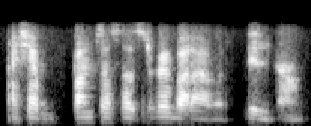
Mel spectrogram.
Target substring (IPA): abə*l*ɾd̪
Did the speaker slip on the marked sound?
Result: yes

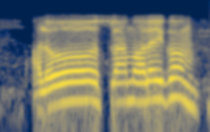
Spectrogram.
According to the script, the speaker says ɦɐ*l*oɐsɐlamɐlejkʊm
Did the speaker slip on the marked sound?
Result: no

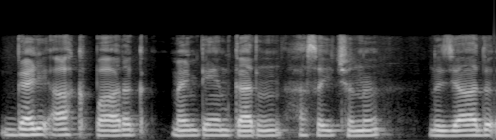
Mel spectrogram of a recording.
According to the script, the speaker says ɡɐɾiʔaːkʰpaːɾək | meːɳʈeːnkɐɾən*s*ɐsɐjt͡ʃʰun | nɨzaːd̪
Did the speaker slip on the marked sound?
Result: yes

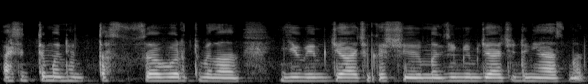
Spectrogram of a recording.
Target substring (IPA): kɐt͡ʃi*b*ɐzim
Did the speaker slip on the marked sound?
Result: yes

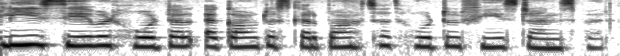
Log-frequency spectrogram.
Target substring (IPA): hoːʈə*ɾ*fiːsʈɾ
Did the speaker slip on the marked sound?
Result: yes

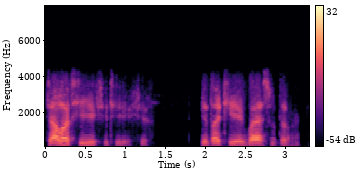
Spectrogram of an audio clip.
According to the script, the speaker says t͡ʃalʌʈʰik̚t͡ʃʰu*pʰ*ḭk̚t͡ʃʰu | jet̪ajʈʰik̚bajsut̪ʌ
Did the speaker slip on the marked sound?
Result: yes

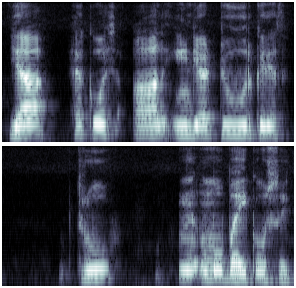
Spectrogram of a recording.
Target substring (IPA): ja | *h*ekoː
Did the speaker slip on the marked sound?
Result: no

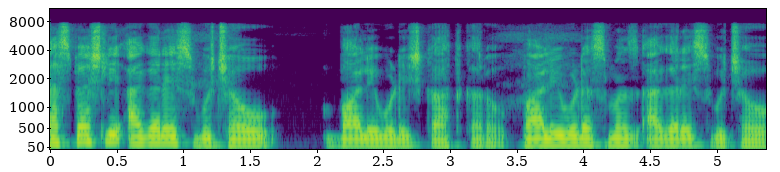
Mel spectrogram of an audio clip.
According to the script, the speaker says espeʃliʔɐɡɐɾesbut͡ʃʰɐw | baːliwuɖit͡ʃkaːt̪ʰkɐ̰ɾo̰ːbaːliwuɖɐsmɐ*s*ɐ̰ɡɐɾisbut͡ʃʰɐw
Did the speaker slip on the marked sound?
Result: yes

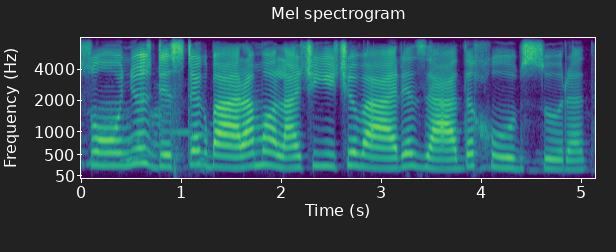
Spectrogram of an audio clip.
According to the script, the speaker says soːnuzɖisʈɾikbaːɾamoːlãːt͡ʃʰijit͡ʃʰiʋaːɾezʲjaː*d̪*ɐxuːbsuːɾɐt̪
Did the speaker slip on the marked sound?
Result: no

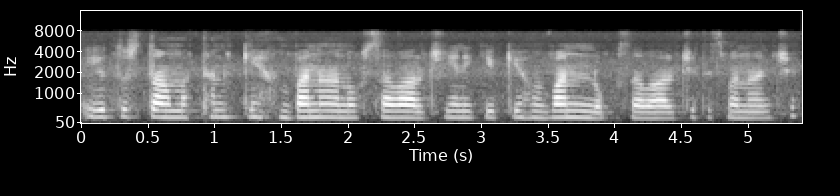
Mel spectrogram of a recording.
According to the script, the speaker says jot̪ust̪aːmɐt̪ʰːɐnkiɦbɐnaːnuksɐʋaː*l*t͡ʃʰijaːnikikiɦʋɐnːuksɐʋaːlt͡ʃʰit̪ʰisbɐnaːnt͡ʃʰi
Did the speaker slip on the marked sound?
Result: no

